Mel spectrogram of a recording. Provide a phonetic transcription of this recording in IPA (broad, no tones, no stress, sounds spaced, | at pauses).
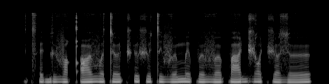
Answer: t͡sʼ e ɡ y v ə qʼ ø v ə t ø t͡ʃʼ y ʃ y t i v ø m e p ø v œ p a d͡ʒ ɔ t͡ʃ œ z ø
